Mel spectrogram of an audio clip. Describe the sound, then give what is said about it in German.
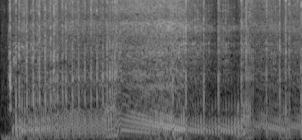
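A chainsaw cuts firewood in a forest near Bonn, run by a hobby woodcutter: a loud, continuous buzzing engine whine with a wavering note throughout, with no voices. “Joachim Budde hat im Bonner Kottenforst einem Hobby-Waldwerker über die Säge geschaut.”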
